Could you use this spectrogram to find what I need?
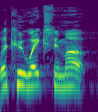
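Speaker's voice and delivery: ordinary talk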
